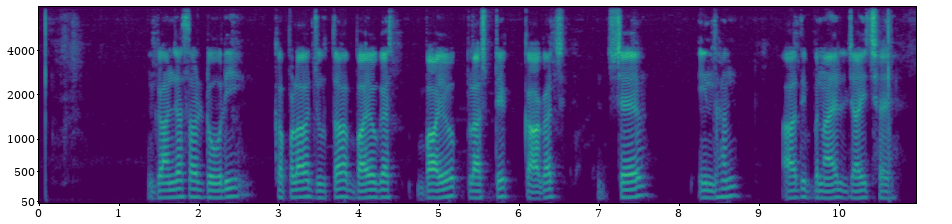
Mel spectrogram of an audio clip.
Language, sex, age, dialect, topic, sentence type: Maithili, male, 18-24, Eastern / Thethi, agriculture, statement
